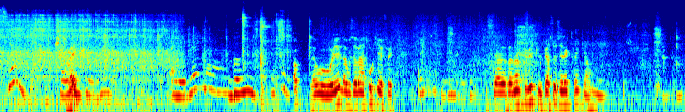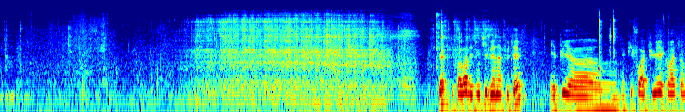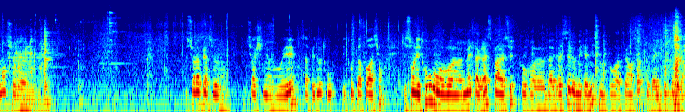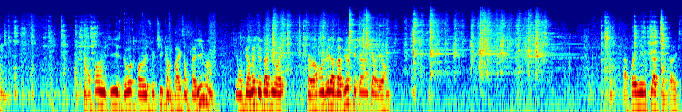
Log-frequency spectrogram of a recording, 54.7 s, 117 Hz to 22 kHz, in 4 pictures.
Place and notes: Le Bourg, Le Mage, France - Girouettier
Enregistrement dans l'atelier de Thierry Soret, Girouettier, Le Mage dans l'Orne. Dans le cadre de l'atelier "Ecouter ici ) ) )". Enregistreur Zoom H6 et paire de micros Neumann KM140.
